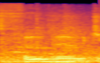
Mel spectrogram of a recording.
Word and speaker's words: FUBU: So what he did is he was eating the nachos and it got all over his FUBU jersey, right? Is that how you say it? – Yep.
